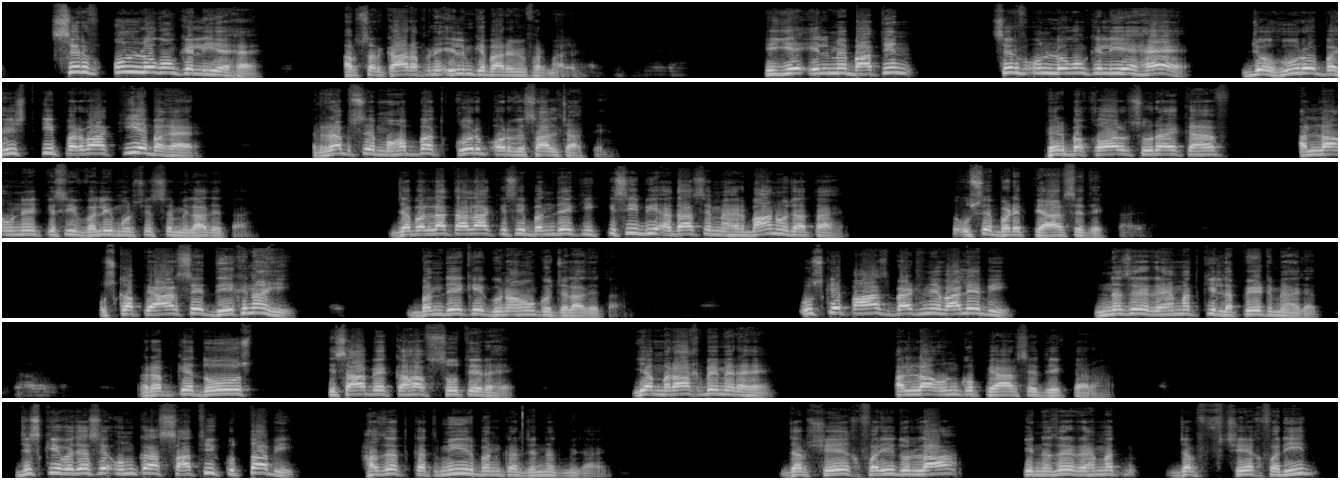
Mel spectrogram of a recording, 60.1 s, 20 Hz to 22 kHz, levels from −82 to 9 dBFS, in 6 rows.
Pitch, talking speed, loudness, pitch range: 175 Hz, 145 wpm, -18 LUFS, 150-195 Hz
